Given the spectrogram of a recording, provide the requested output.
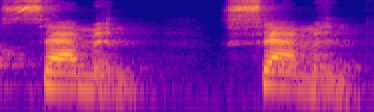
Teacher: na verdade a gente não pronuncia esse L, a gente fala salmon, salmon. · Term: o L é mudo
